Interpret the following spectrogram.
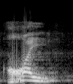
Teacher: یہاں پر یا کو لمبا نہیں کریں گے اور شارٹ کٹ میں پڑھیں گے خوائی, اس طریقے سے. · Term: یا لین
